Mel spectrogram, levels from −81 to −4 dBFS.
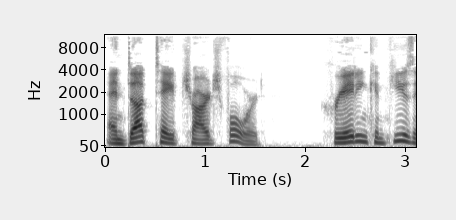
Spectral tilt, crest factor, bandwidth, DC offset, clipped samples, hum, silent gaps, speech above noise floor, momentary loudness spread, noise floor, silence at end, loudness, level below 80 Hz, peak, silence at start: -6 dB/octave; 20 dB; 12 kHz; under 0.1%; under 0.1%; none; none; 37 dB; 9 LU; -60 dBFS; 0 s; -23 LUFS; -58 dBFS; -4 dBFS; 0 s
